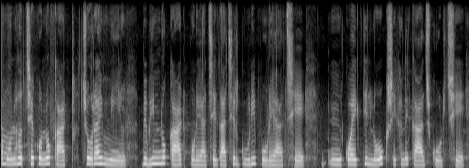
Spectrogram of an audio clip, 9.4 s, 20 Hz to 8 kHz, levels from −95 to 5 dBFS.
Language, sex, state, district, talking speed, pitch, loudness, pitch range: Bengali, female, West Bengal, Jhargram, 135 wpm, 235 Hz, -20 LUFS, 215-260 Hz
